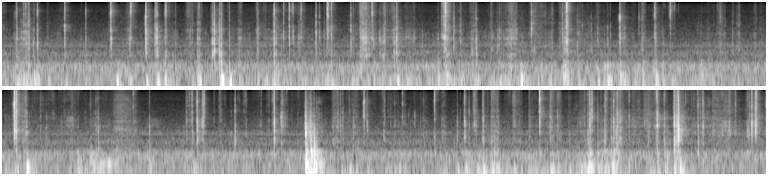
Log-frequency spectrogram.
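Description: Plastic strapping band being worked by hand, its strip ends slipped and pressed in under the woven strands of a small basket: irregular light clicks and rubbing, with a few sharper clicks.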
